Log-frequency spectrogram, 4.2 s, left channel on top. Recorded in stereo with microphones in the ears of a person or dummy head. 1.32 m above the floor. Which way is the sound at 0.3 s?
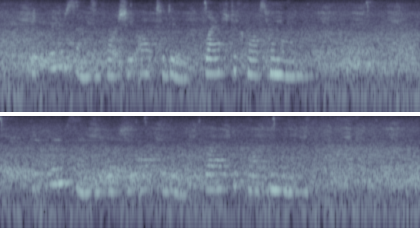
30° left (ahead or behind).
